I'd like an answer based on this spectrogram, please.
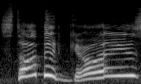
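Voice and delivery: very high, loud yelp with cracking voice.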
